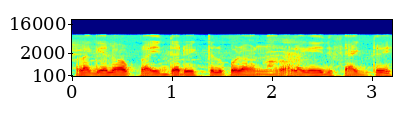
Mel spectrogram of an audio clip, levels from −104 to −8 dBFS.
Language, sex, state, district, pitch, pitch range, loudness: Telugu, male, Andhra Pradesh, Sri Satya Sai, 110 Hz, 110-115 Hz, -16 LUFS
